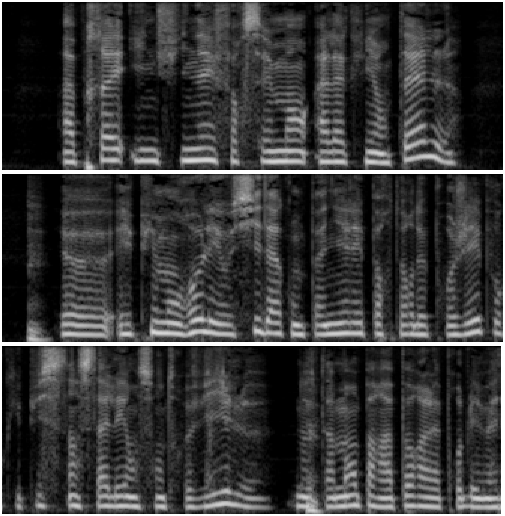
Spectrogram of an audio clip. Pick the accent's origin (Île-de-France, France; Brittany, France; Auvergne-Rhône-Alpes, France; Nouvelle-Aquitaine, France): Brittany, France; Quimper; now in Villefranche-de-Rouergue, France; Je suis originaire en fait de Quimper.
